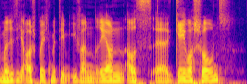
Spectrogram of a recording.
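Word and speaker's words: Iwan Rheon: Ja, ähm, also es gibt ganz viele verschiedene Aussprachen äh, von Ivan, Ivan, Ewan, und bist noch ganz verrückte andere Dinge, die ich gehört habe. Ich glaube, Ewan Rian ist ähm, so, wie er sich auch selber nennt.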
